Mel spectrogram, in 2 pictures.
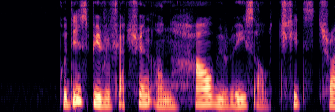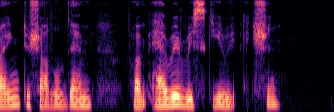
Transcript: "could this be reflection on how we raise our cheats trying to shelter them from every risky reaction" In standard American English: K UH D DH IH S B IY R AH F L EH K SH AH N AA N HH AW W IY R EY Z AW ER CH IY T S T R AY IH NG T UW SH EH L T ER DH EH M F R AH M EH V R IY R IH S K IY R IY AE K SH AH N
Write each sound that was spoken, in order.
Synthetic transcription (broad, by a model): K UH D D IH S B IY R AH F L EH K SH AH N AA N HH AW W IY R EY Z AW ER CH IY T S T R AY IH NG T UW SH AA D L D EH M F R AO M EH R IY R IH S K IY R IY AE K SH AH N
